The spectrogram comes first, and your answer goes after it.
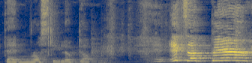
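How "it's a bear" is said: very high, loud and slow; robot screaming at the sight of a bear; terrified scream. A narrator's reading. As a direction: scream in terror. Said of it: "he screamed".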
